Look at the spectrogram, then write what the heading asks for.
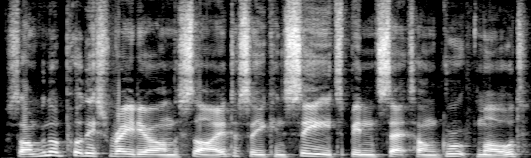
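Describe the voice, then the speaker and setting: A man's voice: on the high side, brisk. A man presenting an informal product tutorial, explaining each step in a plain, instructional way.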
